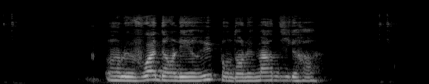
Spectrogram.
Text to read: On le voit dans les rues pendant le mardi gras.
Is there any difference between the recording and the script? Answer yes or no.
no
